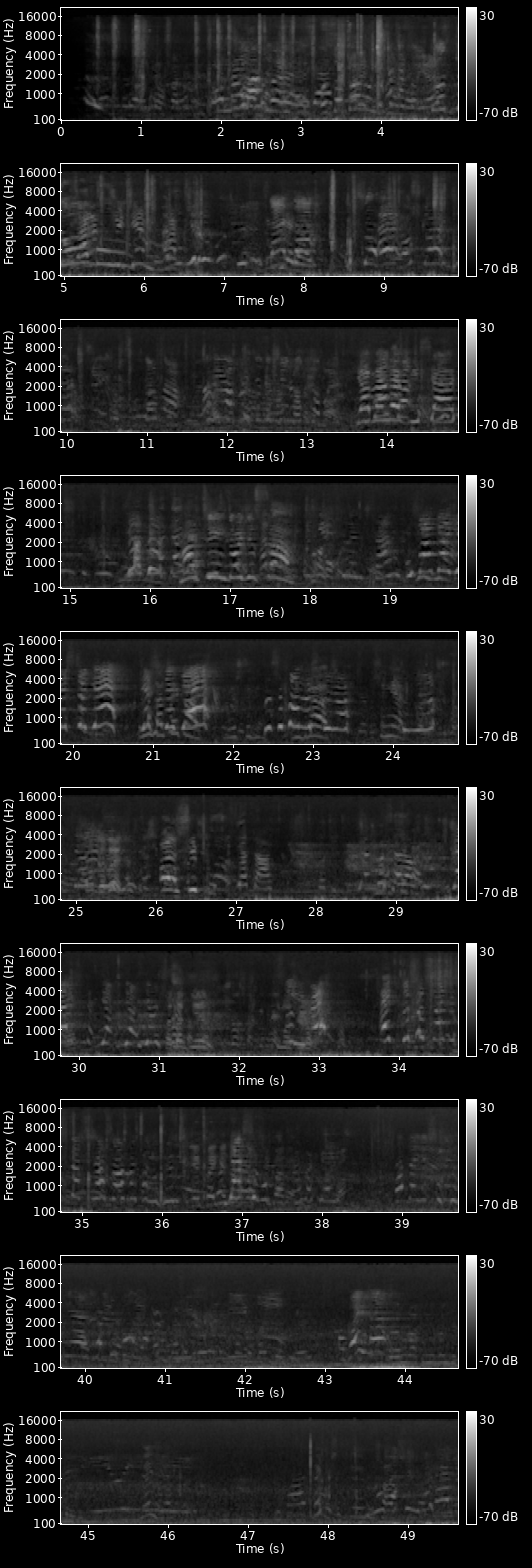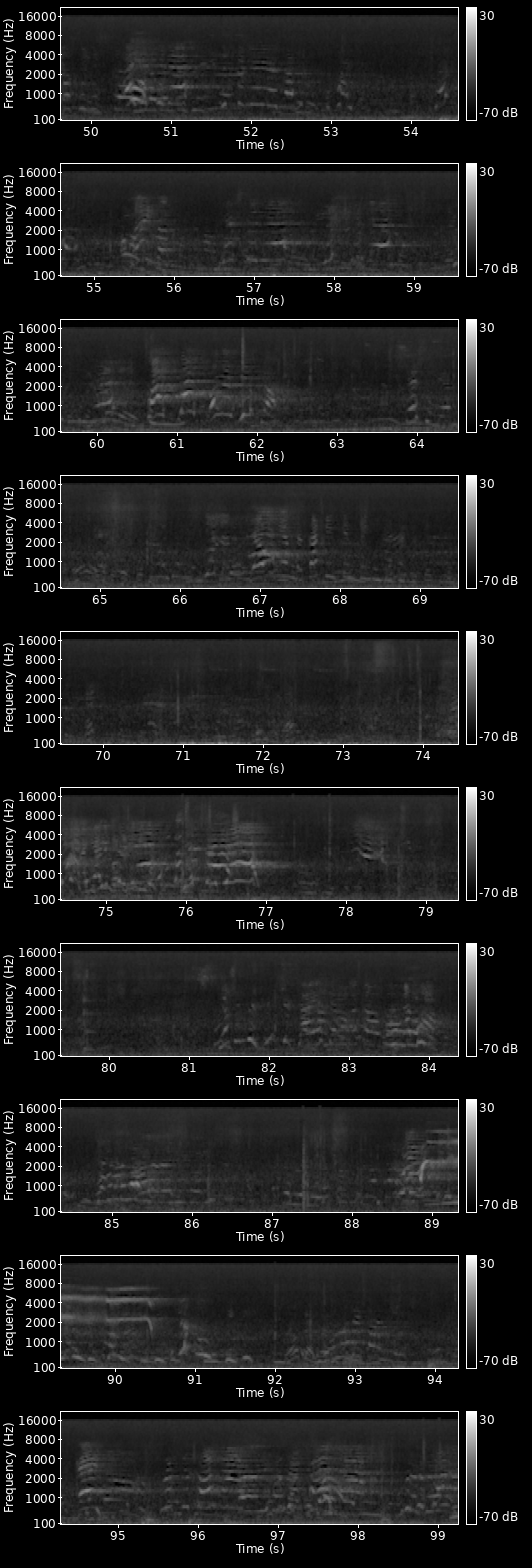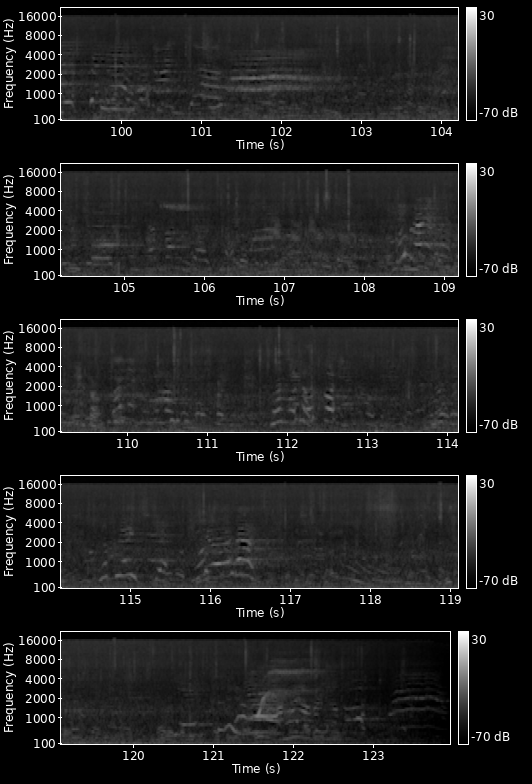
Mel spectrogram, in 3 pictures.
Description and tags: childrens playground recreation fun park pleasure ground
playground, pleasure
